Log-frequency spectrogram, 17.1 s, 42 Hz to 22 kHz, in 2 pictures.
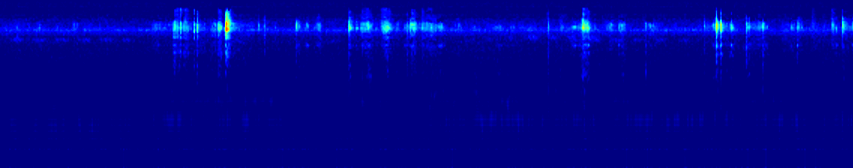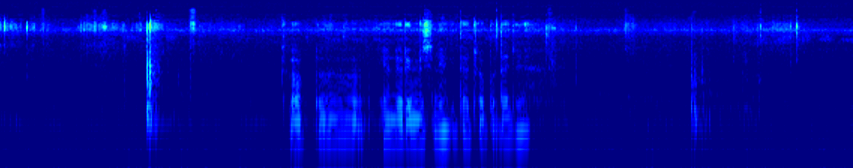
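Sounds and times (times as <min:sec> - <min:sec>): faint steady hum: 0:00.0 - 0:17.0
small parts clicking and scratching: 0:01.5 - 0:10.6, 0:15.8 - 0:16.7.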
